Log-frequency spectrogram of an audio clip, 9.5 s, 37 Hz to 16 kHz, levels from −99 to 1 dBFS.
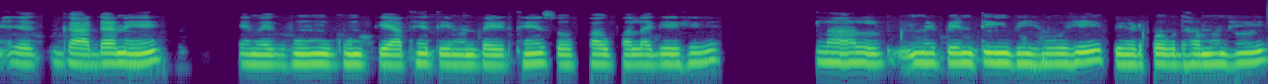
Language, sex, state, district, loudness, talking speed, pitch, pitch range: Chhattisgarhi, female, Chhattisgarh, Jashpur, -24 LUFS, 150 wpm, 165 Hz, 160-175 Hz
